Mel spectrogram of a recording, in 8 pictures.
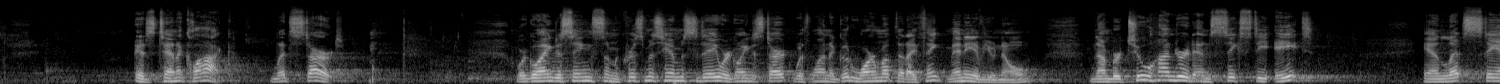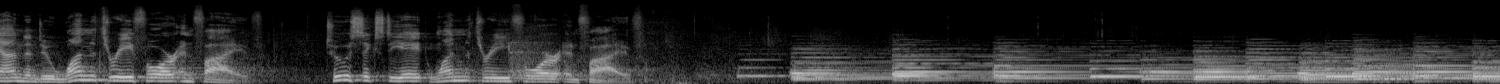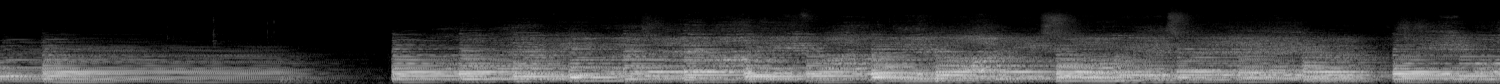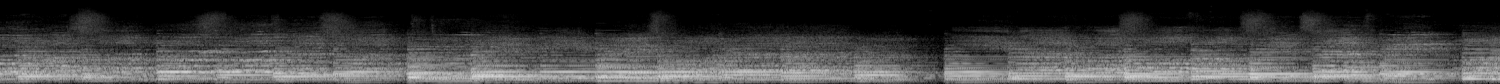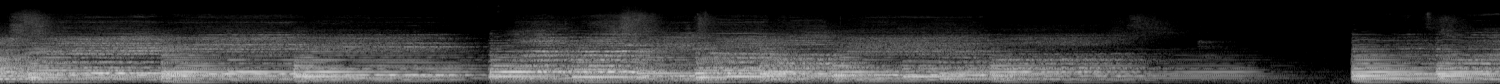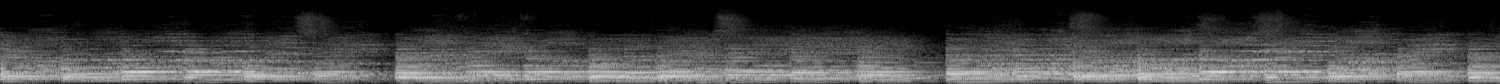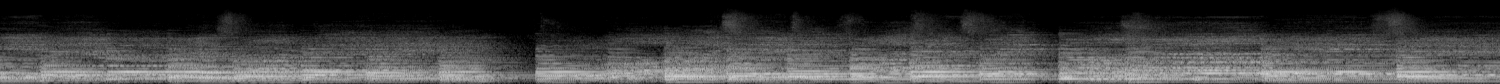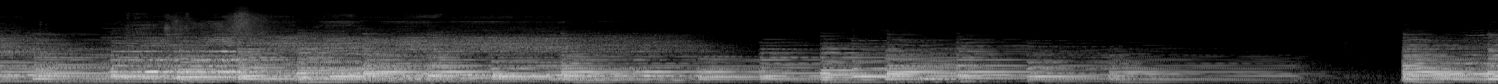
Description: Complete service audio for Chapel - December 13, 2022
Order of Service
